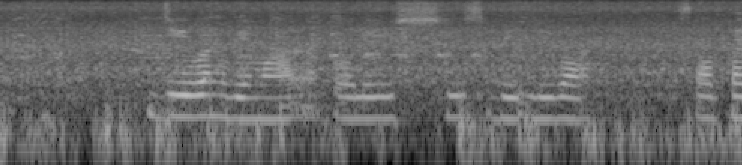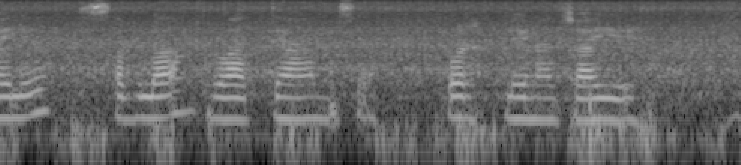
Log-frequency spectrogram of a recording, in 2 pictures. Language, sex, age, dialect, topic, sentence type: Magahi, female, 25-30, Northeastern/Surjapuri, banking, statement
